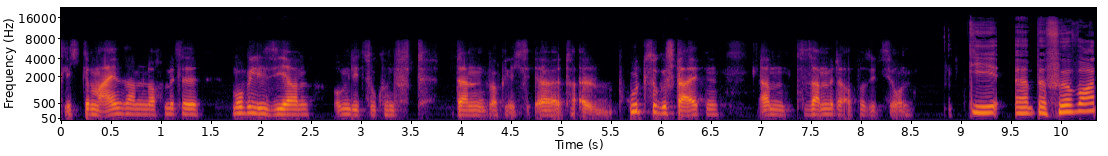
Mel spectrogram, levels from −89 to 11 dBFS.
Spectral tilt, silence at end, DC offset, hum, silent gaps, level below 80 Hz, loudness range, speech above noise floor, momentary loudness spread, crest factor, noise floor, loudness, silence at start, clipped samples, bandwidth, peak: -6 dB/octave; 0 s; under 0.1%; none; none; -60 dBFS; 3 LU; 32 dB; 14 LU; 22 dB; -57 dBFS; -25 LUFS; 0.05 s; under 0.1%; 16.5 kHz; -4 dBFS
